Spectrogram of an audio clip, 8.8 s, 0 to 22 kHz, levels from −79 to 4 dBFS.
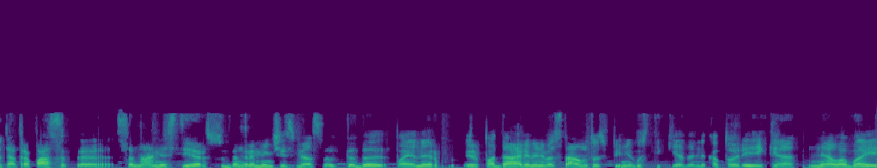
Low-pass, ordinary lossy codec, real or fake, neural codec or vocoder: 7.2 kHz; AAC, 32 kbps; fake; codec, 16 kHz, 4 kbps, X-Codec, HuBERT features, trained on general audio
